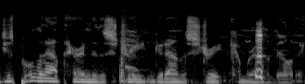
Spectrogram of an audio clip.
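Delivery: quiet, hushed, low whisper. Retelling what he was told at the arena about the rental bike, whispering. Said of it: "Chad was like whispering to me".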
